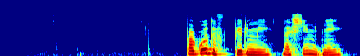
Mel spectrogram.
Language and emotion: Russian, neutral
